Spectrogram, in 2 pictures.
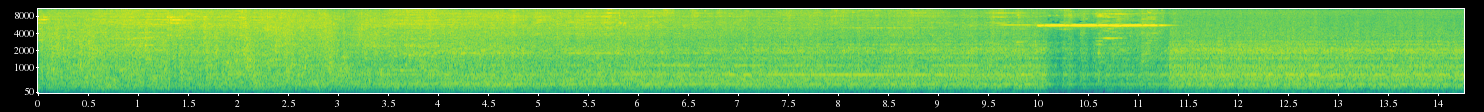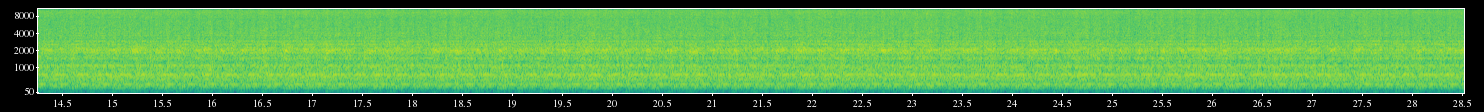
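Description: Passenger coaches rolling slowly past on the rails, wheels squealing and clacking over the joints. About ten seconds in the sound changes abruptly to a steady hum with several even tones.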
